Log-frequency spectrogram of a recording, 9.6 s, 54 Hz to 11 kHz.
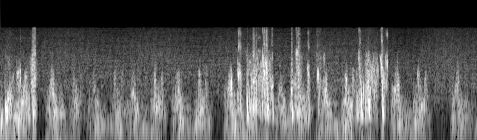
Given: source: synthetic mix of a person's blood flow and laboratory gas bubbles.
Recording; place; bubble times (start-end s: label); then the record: Doppler ultrasound of blood flow; precordium
0.07-0.27 s: bubbles
0.32-0.75 s: bubbles
4.71-4.86 s: bubbles
4.90-5.48 s: bubbles
5.78-6.04 s: bubbles
6.12-6.21 s: bubbles
6.32-6.51 s: bubbles
7.09-7.77 s: bubbles
From the record:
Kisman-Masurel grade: 223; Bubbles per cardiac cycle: several, 3 to 8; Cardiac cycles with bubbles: 10 to 50%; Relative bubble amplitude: loud (0.450 to 0.775); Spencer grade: 2 (many but less than half of the cardiac periods contain bubble signals, singularly or in groups); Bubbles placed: only in the low amplitude regions of the cardiac cycle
